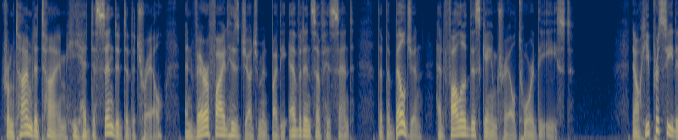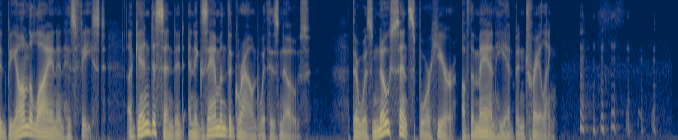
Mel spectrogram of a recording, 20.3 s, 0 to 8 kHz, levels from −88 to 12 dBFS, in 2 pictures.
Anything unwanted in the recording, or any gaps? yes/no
yes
